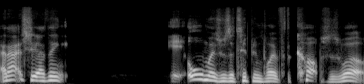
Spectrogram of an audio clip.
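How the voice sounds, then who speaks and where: With a British accent, a man talks very fast at a high pitch with lively intonation, the sound dry and close with no echo. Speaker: journalist. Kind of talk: political interview. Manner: halting.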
